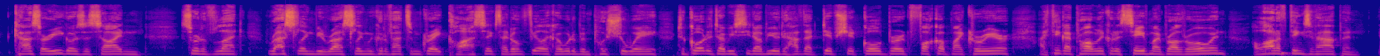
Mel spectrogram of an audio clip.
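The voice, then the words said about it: Impression of Bret Hart. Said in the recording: “my impression of both Bret Hart, which I gave you a preview of, and Shawn Michaels ... Here's Bret Hart.”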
